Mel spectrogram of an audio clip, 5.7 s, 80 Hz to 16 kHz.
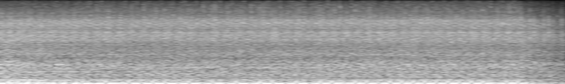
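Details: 1979 US-spec fuel-injected VW Super Beetle air-cooled flat-four with a new Vintage Speed stainless exhaust replacing the rusted, leaking factory original; mic clipped to the rear bumper by the muffler. Deep even burble, steady firing, no ticks, knocks or exhaust leaks; normal idle and revs.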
